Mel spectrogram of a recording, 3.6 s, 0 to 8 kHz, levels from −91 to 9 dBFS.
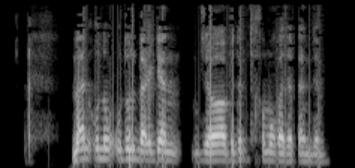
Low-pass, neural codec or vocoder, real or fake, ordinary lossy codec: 7.2 kHz; none; real; MP3, 32 kbps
